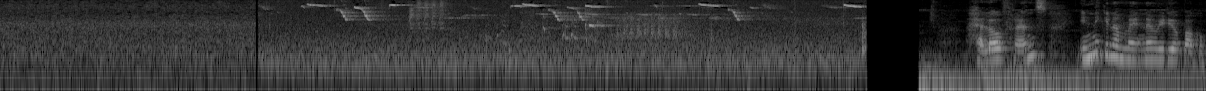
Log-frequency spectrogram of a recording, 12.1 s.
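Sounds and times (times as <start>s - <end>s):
songbirds chirping: 2.6s - 8.7s
bird trill: 3.1s - 7.6s.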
